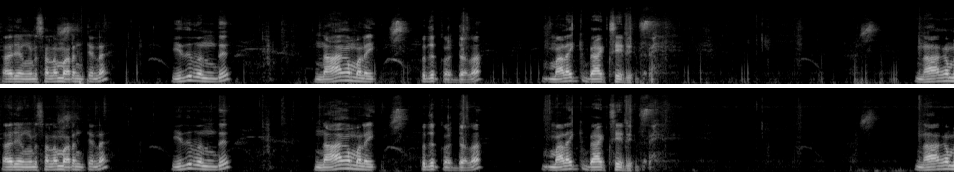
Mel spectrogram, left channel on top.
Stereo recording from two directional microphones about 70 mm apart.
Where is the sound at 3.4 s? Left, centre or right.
Right.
